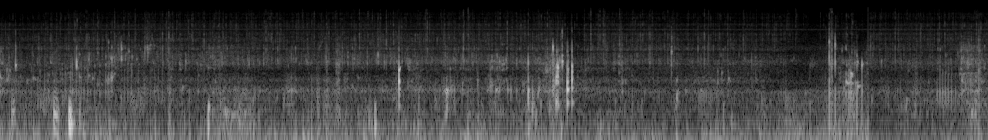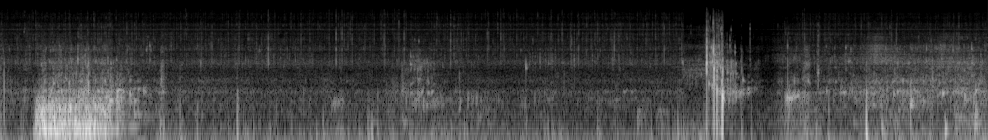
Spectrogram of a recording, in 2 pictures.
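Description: Seawater gurgling and bubbling, heard from a camera held underwater, with scattered sharp clicks. There is a loud low rush about halfway through and a short loud burst near the end.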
